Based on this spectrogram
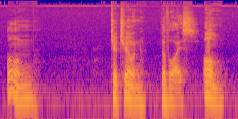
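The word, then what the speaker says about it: ॐ: to tune the voice om its pronunciation in slow tone is Al begins with a goes to U ends with M and an exclamation mark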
